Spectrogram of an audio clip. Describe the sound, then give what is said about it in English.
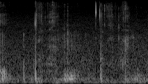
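Someone bites into crispy battered and fried food, with a few sharp, crackly crunches spaced irregularly over a second and a half, followed by soft chewing. No one speaks. “Okay, I'm going to go for it. Ready for the crunch?”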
